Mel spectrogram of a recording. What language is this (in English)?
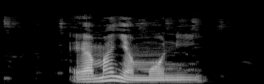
Rombo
